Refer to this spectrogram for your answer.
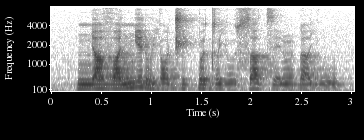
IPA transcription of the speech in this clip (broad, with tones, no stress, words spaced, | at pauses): ɲa˦va˦ ɲɪ˦ ɾu˨jɔ˨d͡ʒɪ˦k͡pʊ˦ dʊ˨˦ju˨sa˦ t͡se˨ɾũ˨ ɗa˨juː˨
